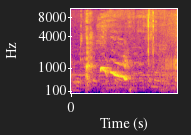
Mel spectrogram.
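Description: A terrier whining: one high whine that slides down in pitch, about half a second long, a little after half a second in.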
